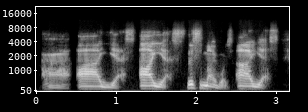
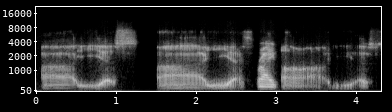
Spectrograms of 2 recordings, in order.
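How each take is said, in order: First: A hint of a lower storyteller voice; practice phrase. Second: Very low, much softer rumble; deepest voice possible. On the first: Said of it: "the phrase for me was". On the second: Teaching a deep voice, going as low as possible. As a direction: drop to the bottom of your range. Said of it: "bring it down to the deepest voice". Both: Shown as a demonstration.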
